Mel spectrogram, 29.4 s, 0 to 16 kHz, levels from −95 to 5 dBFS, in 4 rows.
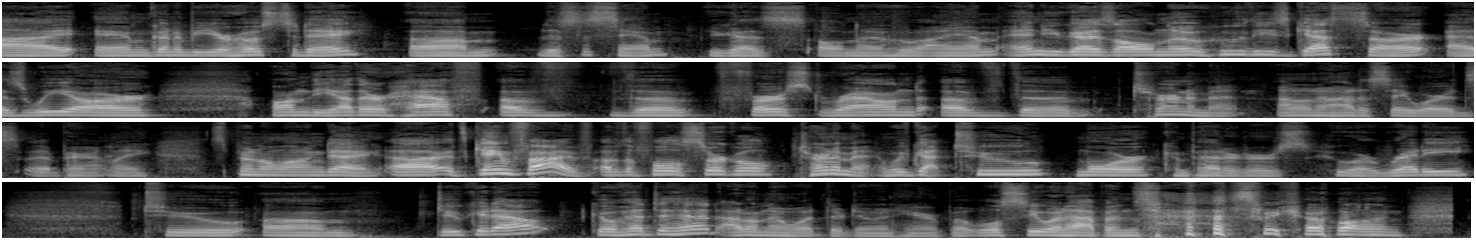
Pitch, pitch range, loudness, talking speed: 145 Hz, 130-165 Hz, -30 LUFS, 200 wpm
